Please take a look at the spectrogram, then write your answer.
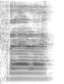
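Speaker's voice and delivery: "rere" starting on a trilled r; rolled R example. Shown as a demonstration. Teacher giving the second example, rolled r in rere. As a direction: roll the first r of "rere". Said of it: "by rolling your tongue".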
